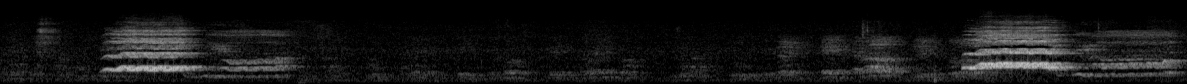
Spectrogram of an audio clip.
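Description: A woman sings out in a high, strained voice.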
